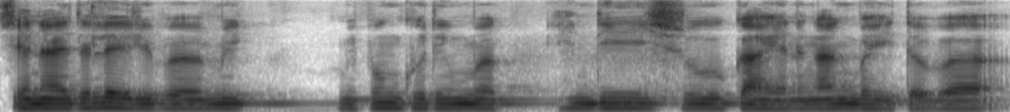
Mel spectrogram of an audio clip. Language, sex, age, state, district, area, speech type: Manipuri, male, 18-30, Manipur, Thoubal, rural, spontaneous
